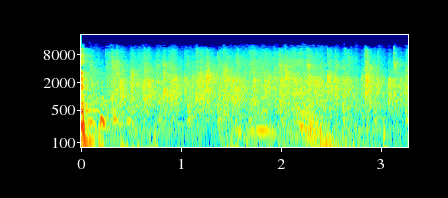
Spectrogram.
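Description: Steady applause from a small group welcoming a new guest, dense crackling claps sustained at an even level for a few seconds, with a few brief voice sounds mixed in underneath.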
